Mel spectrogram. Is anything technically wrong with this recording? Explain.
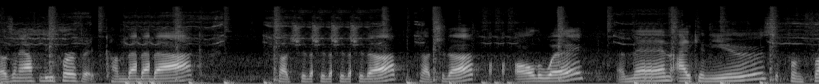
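Yes. There are repeated frames at 1.36–1.62 s, 3.12–3.70 s, 4.91–5.17 s and 6.45–6.58 s. A short run of compressed frames got written out more than once, so the decoder replays the same slice of audio back to back. Each one is a stutter. The first three loop a 128, 192 and 128 ms chunk two, three and two extra times, and the last loops a 64 ms chunk twice, stretching the clip by about 1.2 s in total.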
